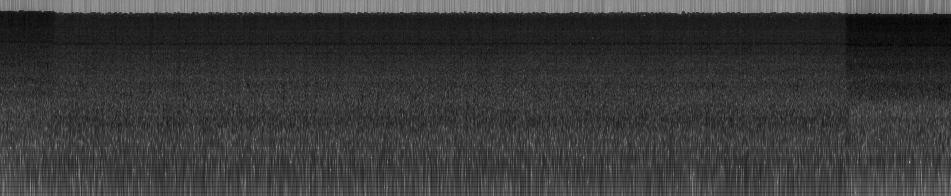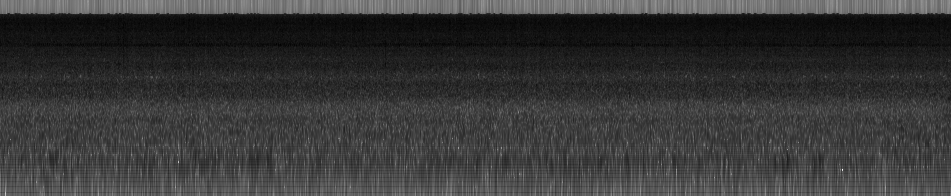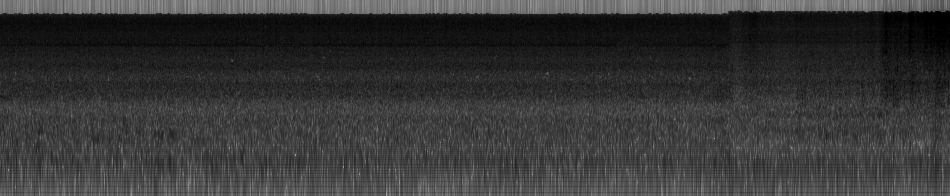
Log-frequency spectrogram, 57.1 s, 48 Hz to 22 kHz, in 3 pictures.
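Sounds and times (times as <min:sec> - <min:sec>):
faint high whine: 0:37.4 - 0:41.8, 0:50.9 - 0:57.0.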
